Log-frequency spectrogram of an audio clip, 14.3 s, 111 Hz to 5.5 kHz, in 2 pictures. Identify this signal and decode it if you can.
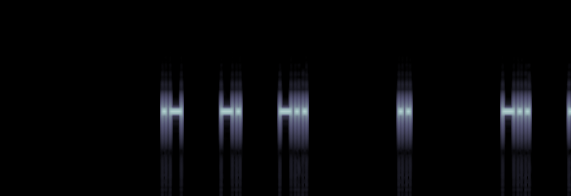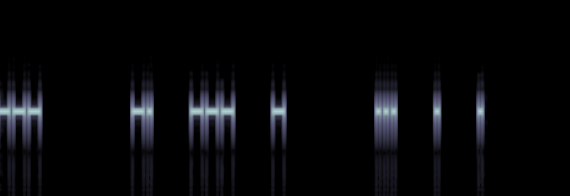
Morse code, heard as a keyed tone, about 25 wpm, spaced as for 13 wpm, 600 Hz. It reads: AND I DO NOT SEE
